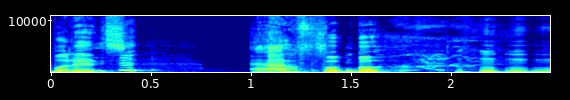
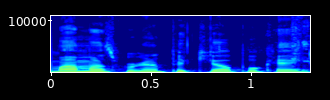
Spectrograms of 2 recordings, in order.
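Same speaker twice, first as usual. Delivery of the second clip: extra sweet, kindly, nicest-possible voice; 2 semitones higher, 8 dB quieter than usual. Acting out a firefighter picking someone up: nicest voice. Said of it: "I would have the nicest voice".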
